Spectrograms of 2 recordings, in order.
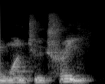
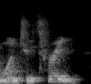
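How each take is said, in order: First: The last number begins with a plain t sound. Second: The last number begins with a th sound. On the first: This is the childhood island accent. The speaker calls it wrong. "I can't pronounce my ths. So I say" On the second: This is the expected standard pronunciation. The speaker calls it right. "instead of"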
